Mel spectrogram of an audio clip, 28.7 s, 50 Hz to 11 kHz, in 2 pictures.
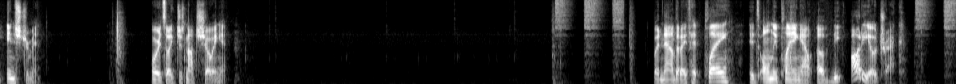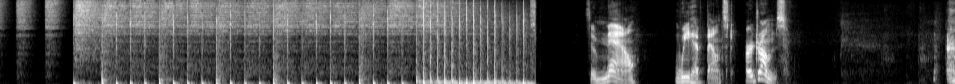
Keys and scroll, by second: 8.4 space, 9.4 space, 13.7 space, 22.4 space.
